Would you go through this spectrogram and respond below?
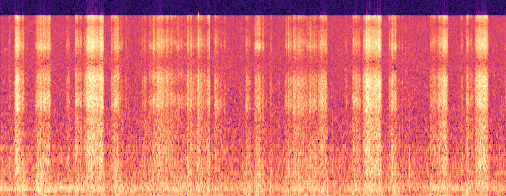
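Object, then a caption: Graphite pencil on a textured paper sheet. A sharpened graphite pencil writes slow strokes across a lined, textured paper sheet, scratching its surface. Bright, airy scratches rise and fall in bursts over a low, steady hum, with the louder strokes standing out clearly.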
